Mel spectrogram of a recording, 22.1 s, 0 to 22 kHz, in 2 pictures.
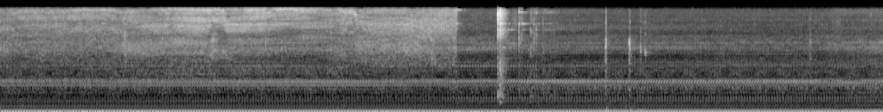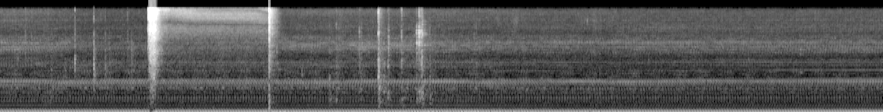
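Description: Air compressor running steadily with a loud hum. A hiss fades about six seconds in, and a few sharp snaps come through, the loudest about 13 seconds in.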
